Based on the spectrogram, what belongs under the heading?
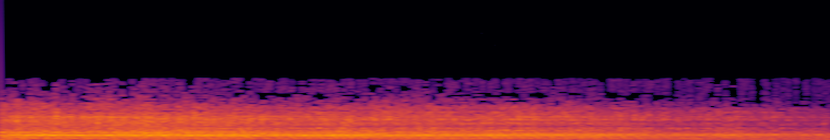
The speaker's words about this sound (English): And now, as Buzz tries to pull Happy free, the enormous driller roars down upon them. It's no use, sir. It's still right after us. It's going to crush us.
